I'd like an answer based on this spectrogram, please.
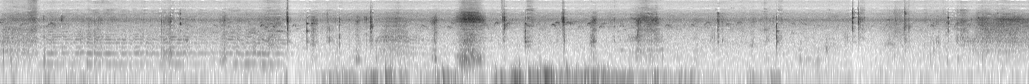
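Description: Close-up eating sounds: chewing and slurping of noodles and rice, with short clicks of wooden chopsticks against a ceramic bowl and a louder slurp about six seconds in. An insect buzzes close by, steady, for the first few seconds.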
